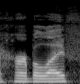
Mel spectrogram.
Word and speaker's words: Herbalife: You just call it Herbalife. – Yeah. – You just pronounce the H. – Yeah. – Like you're a fucking Brit.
